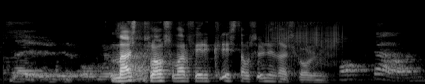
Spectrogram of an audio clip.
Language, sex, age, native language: Icelandic, male, 15, Icelandic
